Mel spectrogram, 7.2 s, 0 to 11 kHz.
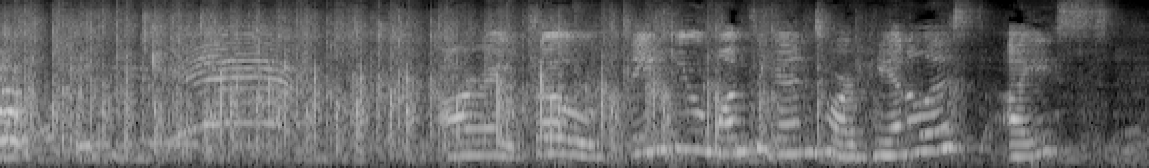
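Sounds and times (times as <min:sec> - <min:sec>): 
excited cheers and whoops: 0:00.0 - 0:02.1
audience at a community forum clapping: 0:00.0 - 0:05.5
speech: 0:04.6 - 0:06.8.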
